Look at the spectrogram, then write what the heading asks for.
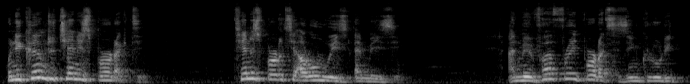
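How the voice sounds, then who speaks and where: A young man with a Somali accent, a native Somali speaker, giving an earnest personal testimonial about his network marketing business in short halting phrases. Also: sits high.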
